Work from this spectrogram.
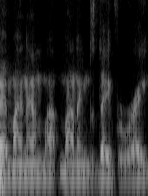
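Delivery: put-on older Alabama man's accent. Retelling a workday story, imitating David Ray. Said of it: "he sounds like this and from Alabama".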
